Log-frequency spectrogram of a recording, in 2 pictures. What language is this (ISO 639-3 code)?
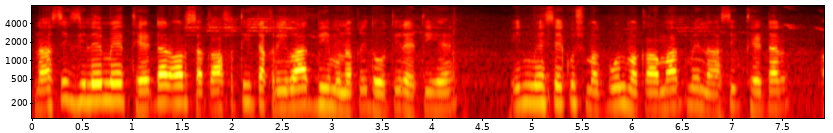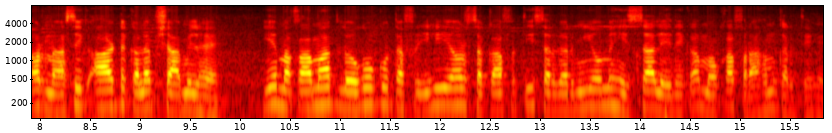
urd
